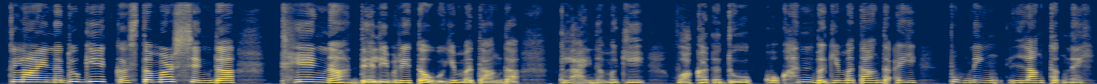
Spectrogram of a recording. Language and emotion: Manipuri, fearful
